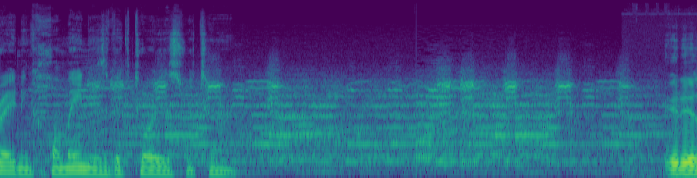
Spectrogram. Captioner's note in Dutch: toeterende auto's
